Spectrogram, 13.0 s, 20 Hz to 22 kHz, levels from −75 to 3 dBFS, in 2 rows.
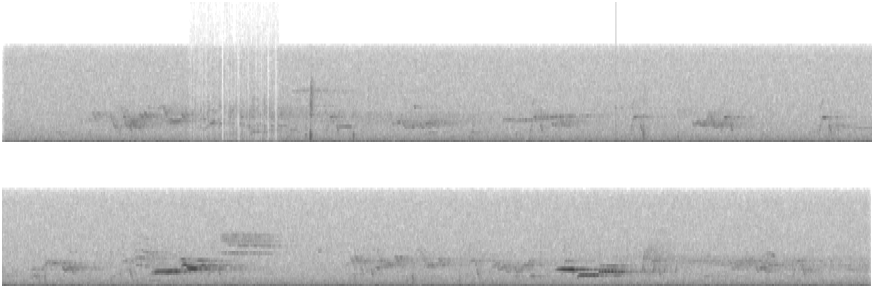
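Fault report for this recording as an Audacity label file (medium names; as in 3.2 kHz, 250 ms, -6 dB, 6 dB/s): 1.390000	2.090000	clipped -29.5 dBFS
4.600000	4.600000	pop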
